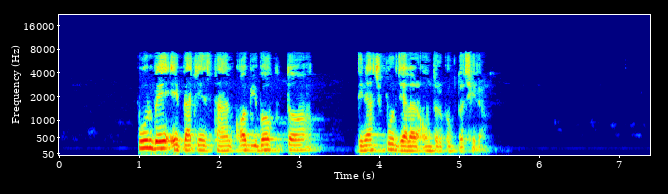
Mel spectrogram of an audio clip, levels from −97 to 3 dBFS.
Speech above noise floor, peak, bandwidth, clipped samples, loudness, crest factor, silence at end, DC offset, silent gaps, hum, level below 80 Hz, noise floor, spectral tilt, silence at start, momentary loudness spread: 72 dB; -2 dBFS; 7.6 kHz; under 0.1%; -17 LUFS; 18 dB; 2.05 s; under 0.1%; none; 50 Hz at -45 dBFS; -56 dBFS; -89 dBFS; -5.5 dB/octave; 1 s; 15 LU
